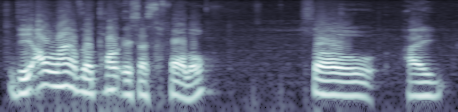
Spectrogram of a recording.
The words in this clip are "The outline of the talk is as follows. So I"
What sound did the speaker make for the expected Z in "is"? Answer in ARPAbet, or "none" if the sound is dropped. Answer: S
